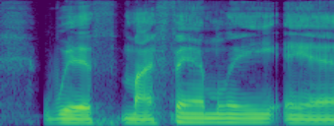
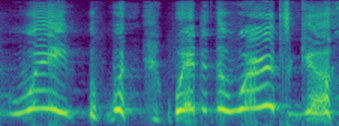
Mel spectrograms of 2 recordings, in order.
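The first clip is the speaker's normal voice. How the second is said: laughing; 7 dB louder than usual. Retold or imitated. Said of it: "I'm like".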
